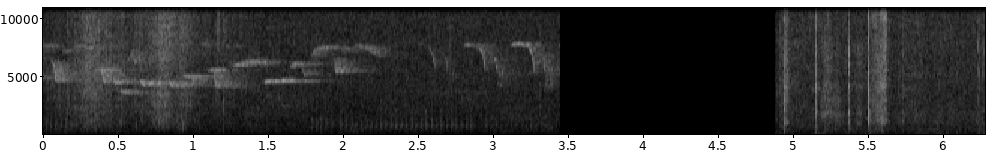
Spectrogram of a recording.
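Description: Small songbirds singing quick, high notes over quiet forest ambience, with a few light rustles. About three and a half seconds in, the sound cuts to dead silence at an edit for over a second, then comes back with clicks and rustling from handling.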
